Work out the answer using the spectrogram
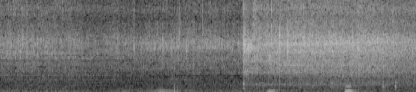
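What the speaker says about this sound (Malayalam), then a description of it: "ചിക്കൻ വറുത്തെടുക്കാം നമുക്ക്." Chicken pieces frying in hot oil in a pan for cheese lollipops, a steady close sizzle that jumps louder midway, with a few soft stirring knocks and no talk.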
